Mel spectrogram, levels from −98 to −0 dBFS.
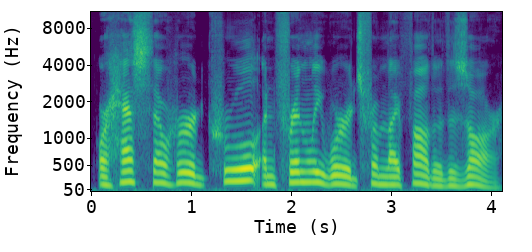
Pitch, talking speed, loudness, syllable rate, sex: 155 Hz, 175 wpm, -16 LUFS, 3.8 syllables/s, male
